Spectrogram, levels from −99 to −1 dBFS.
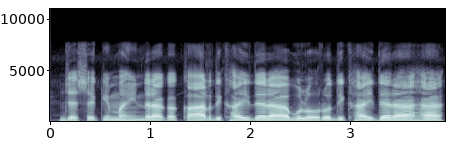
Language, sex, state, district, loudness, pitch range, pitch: Hindi, male, Jharkhand, Garhwa, -17 LUFS, 130-150 Hz, 140 Hz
